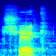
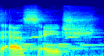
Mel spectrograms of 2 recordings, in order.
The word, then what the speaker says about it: chic: Yeah, isn't it chick? It's spelled chick. It's spelled CHIC, and I feel like there's like a Oh, dash that's right, that's somewhere. right. But chic is SHEIK.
